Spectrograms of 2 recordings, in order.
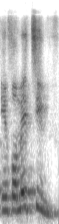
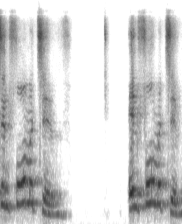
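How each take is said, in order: First: Informative said in-for-MAY-tiv; wrong informative. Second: Informative said in-FOR-ma-tiv; informative, stress on FOR; correct informative. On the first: Retold or imitated. Teacher showing the mistake. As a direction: informative with the stress moved to may. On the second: Shown as a demonstration. Teacher giving the right form. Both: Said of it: "not informative".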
